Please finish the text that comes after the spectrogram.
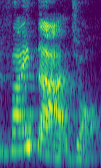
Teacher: eu começo por uma vogal e caio por uma semivogal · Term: ditongo decrescente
